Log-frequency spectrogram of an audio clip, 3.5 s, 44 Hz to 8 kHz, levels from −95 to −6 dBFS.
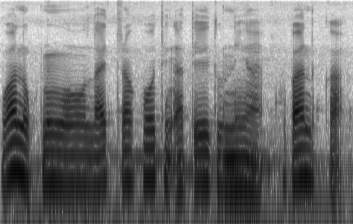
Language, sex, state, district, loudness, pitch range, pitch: Garo, male, Meghalaya, West Garo Hills, -18 LUFS, 105-120 Hz, 115 Hz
